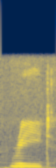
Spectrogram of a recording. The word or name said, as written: read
